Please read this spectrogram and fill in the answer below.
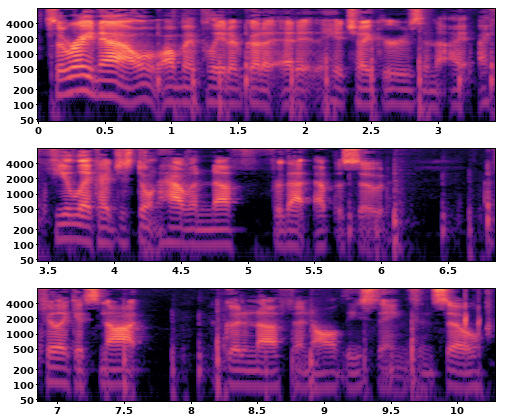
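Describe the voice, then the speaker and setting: A young man with a slightly hoarse voice, quietly talking through his gameplay, often pausing and restarting his sentences. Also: on the low side, background noise. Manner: thoughtful, pauses and restarts sentences; soft-spoken, many fillers. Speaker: let's play host. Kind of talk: relaxed gameplay commentary.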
